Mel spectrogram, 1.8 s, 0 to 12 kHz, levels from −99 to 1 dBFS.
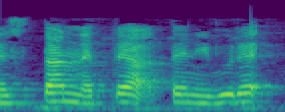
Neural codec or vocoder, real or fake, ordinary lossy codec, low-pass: none; real; AAC, 48 kbps; 7.2 kHz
